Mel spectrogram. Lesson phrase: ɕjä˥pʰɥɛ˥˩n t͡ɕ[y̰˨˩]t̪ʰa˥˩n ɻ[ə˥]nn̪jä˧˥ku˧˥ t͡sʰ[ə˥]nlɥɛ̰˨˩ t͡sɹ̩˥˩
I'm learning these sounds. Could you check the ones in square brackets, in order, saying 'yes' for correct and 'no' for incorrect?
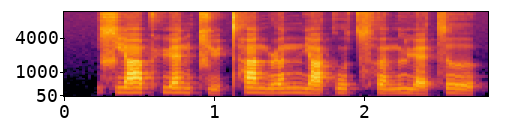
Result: yes, yes, no

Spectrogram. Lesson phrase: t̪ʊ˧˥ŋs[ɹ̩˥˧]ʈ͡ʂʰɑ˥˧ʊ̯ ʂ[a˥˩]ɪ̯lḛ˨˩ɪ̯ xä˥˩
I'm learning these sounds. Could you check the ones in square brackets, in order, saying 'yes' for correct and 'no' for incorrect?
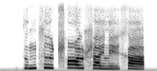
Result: yes, yes

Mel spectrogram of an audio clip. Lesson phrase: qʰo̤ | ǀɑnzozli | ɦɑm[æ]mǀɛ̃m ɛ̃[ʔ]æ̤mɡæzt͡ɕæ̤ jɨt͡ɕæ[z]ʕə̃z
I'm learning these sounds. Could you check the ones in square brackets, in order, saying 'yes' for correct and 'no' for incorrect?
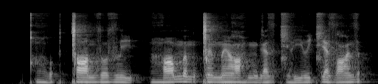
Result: no, no, yes

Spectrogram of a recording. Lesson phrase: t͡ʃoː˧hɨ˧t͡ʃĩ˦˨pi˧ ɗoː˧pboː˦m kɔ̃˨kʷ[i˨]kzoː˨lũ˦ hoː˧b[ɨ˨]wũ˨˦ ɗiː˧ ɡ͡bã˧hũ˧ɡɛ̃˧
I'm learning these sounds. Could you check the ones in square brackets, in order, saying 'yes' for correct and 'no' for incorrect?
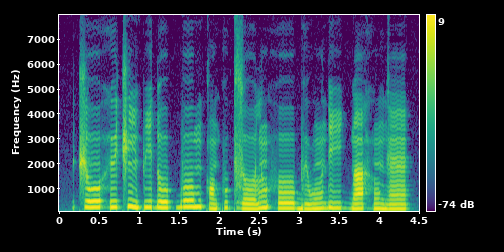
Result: no, yes

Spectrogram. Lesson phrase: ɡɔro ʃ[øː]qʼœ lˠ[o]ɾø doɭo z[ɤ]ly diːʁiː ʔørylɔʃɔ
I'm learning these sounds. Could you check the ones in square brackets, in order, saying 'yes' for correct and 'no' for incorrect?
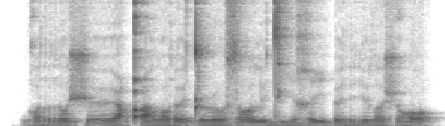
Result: yes, yes, no

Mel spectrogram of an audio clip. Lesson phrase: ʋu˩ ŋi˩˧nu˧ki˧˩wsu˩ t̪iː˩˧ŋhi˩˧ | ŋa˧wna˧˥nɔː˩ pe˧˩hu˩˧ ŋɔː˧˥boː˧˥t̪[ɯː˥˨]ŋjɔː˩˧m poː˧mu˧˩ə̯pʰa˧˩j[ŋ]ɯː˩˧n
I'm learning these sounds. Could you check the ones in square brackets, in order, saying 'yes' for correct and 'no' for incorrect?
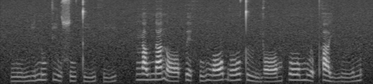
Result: no, yes

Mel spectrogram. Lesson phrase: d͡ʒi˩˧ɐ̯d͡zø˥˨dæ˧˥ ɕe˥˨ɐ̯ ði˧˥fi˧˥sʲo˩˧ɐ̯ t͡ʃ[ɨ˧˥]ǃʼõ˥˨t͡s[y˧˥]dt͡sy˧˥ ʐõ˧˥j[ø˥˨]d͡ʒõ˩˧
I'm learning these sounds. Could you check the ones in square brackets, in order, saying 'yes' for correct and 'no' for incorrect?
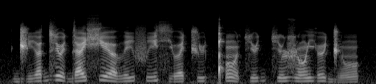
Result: no, yes, no

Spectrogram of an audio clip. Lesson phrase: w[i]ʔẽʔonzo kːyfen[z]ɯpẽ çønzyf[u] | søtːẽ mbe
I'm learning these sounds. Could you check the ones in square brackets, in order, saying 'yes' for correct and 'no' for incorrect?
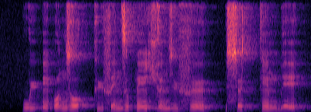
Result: no, yes, no

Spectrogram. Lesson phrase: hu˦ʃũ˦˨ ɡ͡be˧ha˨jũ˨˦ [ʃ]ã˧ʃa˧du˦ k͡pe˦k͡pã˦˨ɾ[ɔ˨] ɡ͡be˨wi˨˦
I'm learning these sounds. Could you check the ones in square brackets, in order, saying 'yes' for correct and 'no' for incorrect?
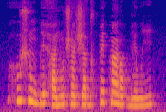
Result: yes, yes

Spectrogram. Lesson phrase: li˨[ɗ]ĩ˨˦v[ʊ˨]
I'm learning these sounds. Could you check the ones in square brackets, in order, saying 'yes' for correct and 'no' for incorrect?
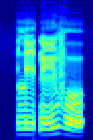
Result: yes, yes

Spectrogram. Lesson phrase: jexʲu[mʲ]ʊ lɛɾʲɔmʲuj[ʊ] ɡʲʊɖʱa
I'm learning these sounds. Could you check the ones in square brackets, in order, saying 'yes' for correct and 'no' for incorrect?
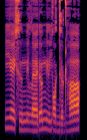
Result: yes, no

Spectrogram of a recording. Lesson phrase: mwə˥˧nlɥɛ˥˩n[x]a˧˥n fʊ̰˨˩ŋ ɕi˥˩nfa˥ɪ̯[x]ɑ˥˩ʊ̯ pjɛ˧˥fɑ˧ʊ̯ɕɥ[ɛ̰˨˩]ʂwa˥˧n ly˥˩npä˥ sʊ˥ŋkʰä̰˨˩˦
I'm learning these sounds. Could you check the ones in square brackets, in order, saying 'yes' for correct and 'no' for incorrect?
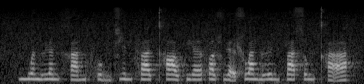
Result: yes, no, yes

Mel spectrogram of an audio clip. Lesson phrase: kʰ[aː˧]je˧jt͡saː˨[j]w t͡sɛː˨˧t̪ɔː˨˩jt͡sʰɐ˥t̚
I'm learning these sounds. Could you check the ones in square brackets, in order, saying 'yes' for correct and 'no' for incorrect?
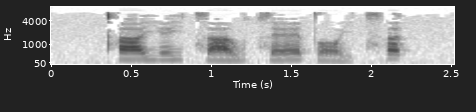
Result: yes, no

